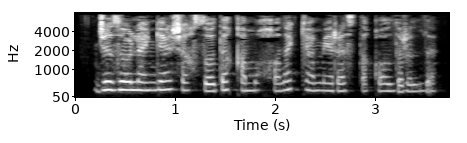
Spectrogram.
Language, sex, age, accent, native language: Uzbek, female, under 19, Buxoro, Uzbek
